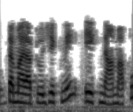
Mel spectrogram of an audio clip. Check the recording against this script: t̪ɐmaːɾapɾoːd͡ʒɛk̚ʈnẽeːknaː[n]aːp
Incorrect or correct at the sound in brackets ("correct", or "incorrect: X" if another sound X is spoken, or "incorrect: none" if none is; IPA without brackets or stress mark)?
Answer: incorrect: m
